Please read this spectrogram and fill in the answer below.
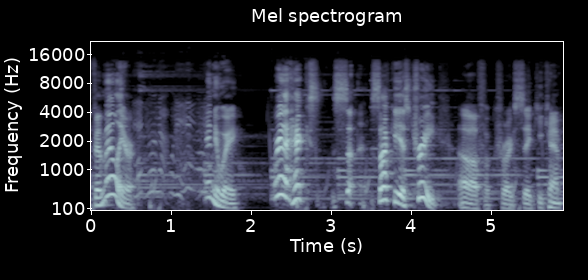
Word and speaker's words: Sakuya: I'm not gonna turn heel, and I'm gonna bite Sakuya, okay? Or Shakuya, as she's pronouncing herself as.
